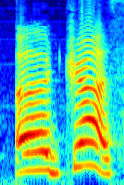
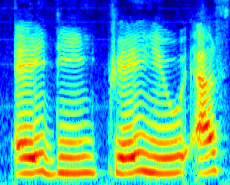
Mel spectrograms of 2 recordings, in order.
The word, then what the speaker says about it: adjust: 所以如果我们在 just 前面加上 you and on 前缀表示否定，很显然 unjust, unjust, unjust 就是不公正的，非正义的。如果我们把 you and on 前缀换成 ad 前缀，那么单词 adjust, adjust, 注意字母 d 不发音， read after me, 跟我读这个单词，就是 adjust。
